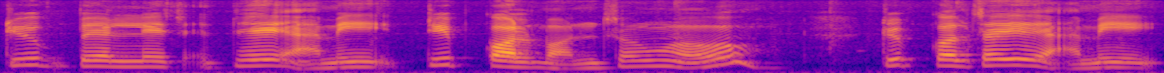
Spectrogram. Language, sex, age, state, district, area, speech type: Nepali, female, 60+, West Bengal, Kalimpong, rural, spontaneous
